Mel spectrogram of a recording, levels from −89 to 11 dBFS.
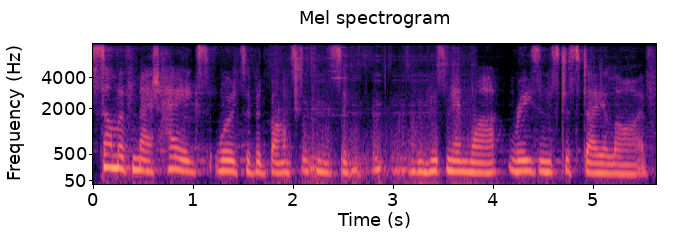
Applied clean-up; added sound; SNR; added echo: neural separator model SepFormer DNS4.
